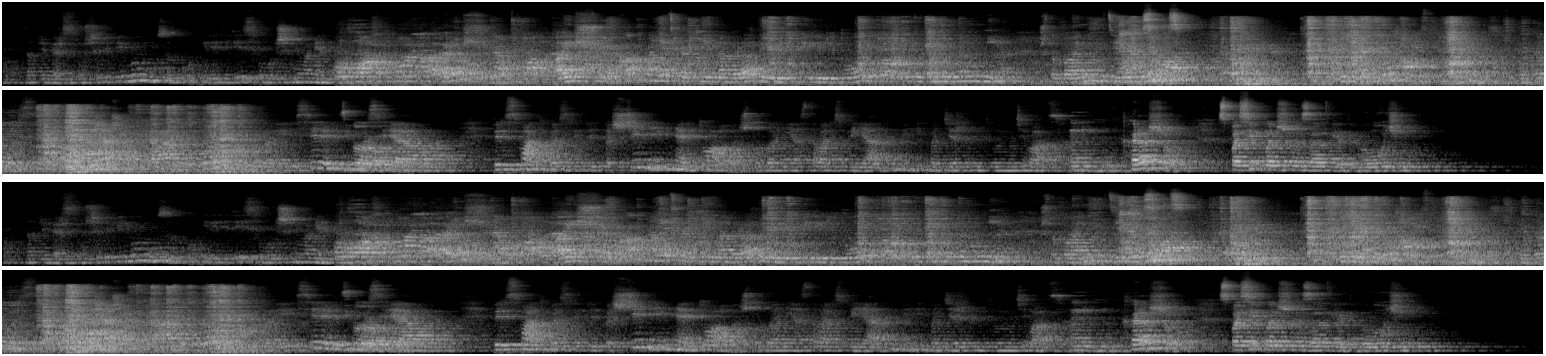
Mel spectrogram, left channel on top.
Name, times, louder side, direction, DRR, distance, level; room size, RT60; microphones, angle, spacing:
voice 1, 0.2-4.0 12.9-16.6 16.8-26.2, equal, 15° left, -7 dB, 0.8 m, -31 dB
sound 1, 3.3-18.0, equal, 5° right, 1.1 m, -25 dB
voice 2, 4.2-11.9 16.1-16.4 18.9-19.3 26.1-29.5, left 2 dB, 80° left, -5 dB, 0.9 m, -27 dB
3.6 x 2.3 x 3.4 m, 1.5 s
head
